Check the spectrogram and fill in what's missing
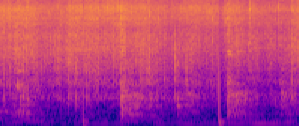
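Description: Coconut, tomato, curry leaves and garlic fry in a pan for perandai thuvayal, a constant close sizzle broken by several sharp scrapes and taps of stirring.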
